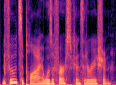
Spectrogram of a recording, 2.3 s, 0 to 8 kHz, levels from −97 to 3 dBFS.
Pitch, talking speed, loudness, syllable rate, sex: 185 Hz, 180 wpm, -15 LUFS, 5.5 syllables/s, female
